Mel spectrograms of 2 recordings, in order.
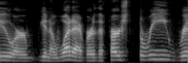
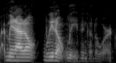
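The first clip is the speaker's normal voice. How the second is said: ordinary talk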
